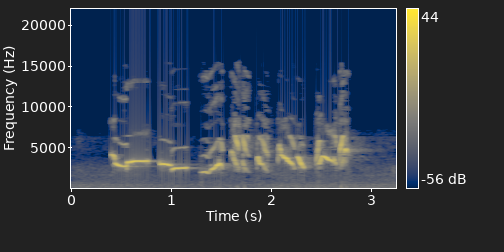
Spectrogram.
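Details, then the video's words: Oriental magpie-robin singing clearly, as a lure for caged birds to sing quickly: two long level whistles stepping down, then a lively chain of short, fluttering, looping notes about three a second. "Pancingan Burung Kacer Agar Cepat Gacor"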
